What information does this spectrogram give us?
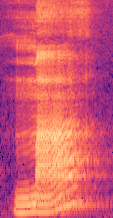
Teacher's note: we have another ma where the tone is rising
